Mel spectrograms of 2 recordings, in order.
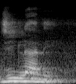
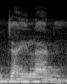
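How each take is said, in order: First: The first vowel sounds like 'i'. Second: The first vowel sounds like 'ai'. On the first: The speaker calls it right. "yang benar Jilani" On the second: The speaker calls it wrong. "kebanyakan kita sebut Jailani"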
